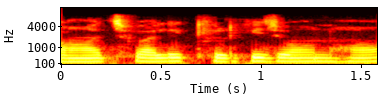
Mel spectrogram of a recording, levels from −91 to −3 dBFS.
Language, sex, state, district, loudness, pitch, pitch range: Bhojpuri, female, Uttar Pradesh, Ghazipur, -15 LUFS, 165 Hz, 160-165 Hz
